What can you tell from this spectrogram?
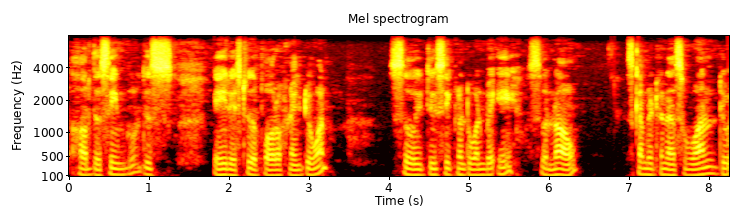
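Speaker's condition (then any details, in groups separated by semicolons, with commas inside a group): No condition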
